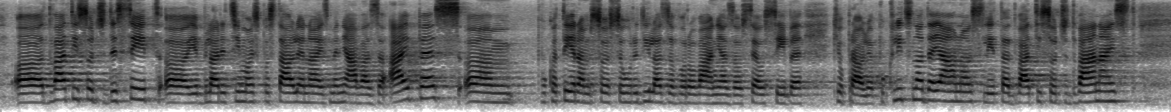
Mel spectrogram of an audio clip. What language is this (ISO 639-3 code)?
slv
